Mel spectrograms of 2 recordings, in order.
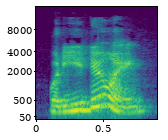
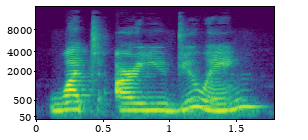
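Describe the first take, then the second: First: Only "doing" is stressed; the rest is reduced. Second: Every word gets equal, full stress. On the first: The speaker calls it right. "the stress part of that, to me, is the do" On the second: The speaker calls it wrong. "I don't ever say"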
